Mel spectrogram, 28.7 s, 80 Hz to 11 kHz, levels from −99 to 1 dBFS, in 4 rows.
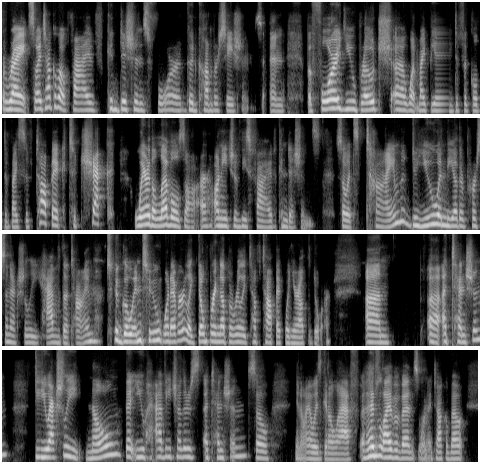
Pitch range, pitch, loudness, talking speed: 190-235 Hz, 210 Hz, -25 LUFS, 195 wpm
